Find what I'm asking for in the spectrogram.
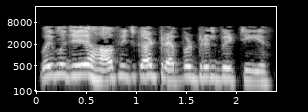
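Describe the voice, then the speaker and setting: A woman's voice: on the high side, brisk, no room sound, highs cut off, natural voice. A woman voicing an impatient, irritated male hardware customer in a story cartoon.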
